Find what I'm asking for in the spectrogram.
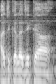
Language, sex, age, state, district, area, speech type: Sindhi, male, 45-60, Delhi, South Delhi, rural, spontaneous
